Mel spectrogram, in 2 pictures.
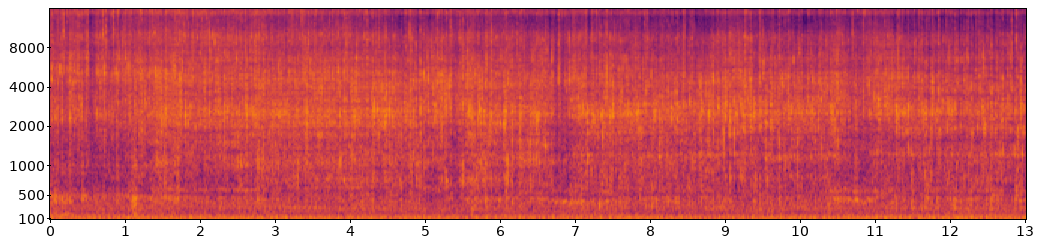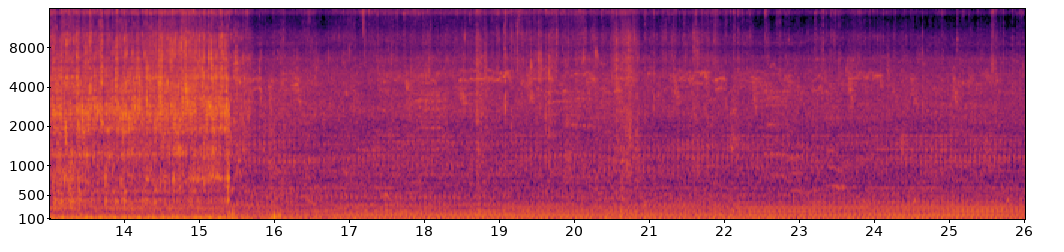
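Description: Tap water running in a steady stream into a plastic bucket and splashing as the bucket fills. About fifteen seconds in, the running cuts off suddenly, leaving a much quieter background.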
